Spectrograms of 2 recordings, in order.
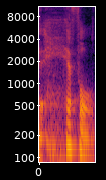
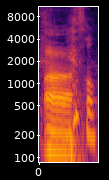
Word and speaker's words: hiphil: you have like the hiphil tense and like all sorts of the hiphil. Hiphil. You got to say it like that.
